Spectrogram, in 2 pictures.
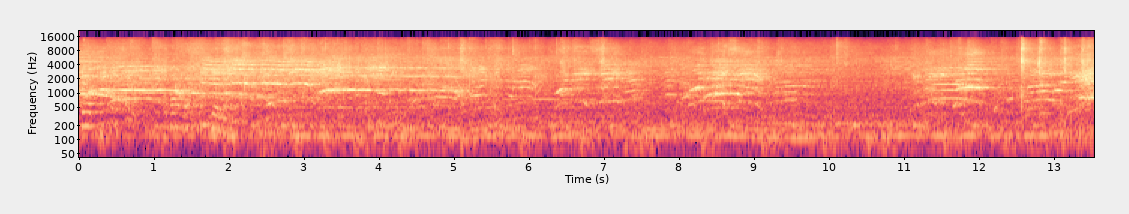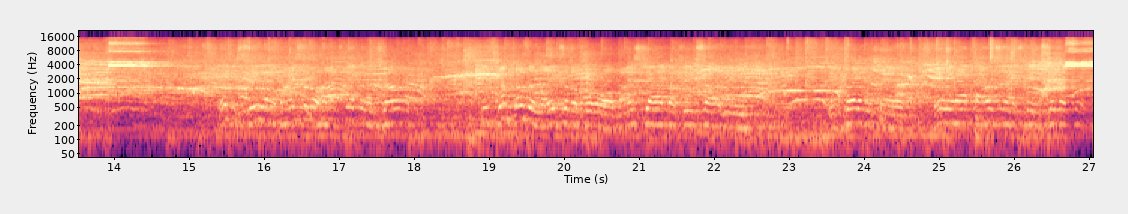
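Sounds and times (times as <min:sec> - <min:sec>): crowd shouting and cheering: 0:00.0 - 0:27.0
music: 0:00.0 - 0:27.0
referee's whistle blast: 0:13.9 - 0:14.8, 0:26.7 - 0:27.0.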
